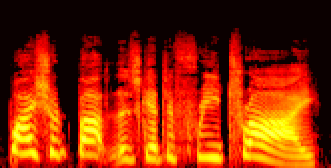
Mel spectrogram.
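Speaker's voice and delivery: put-on high, loud, indignant child; piercing childish protest; protesting little girl. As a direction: complain like a thwarted child.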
